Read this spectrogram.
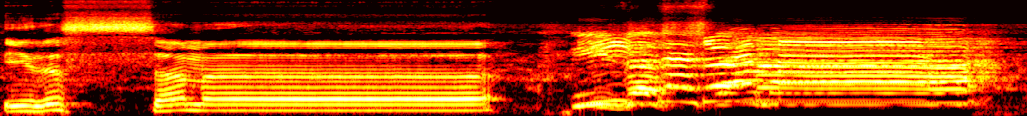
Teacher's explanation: ما ميم ألف مد زبر ما اذا السماء إذا السماء اب میم کو اس لیے لمبا کیا ہے کیونکہ الف کے اوپر مد آ گیا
